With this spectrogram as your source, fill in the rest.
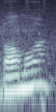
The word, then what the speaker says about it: Baltimore: Balmore? I think that's how they say it, Balmore.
